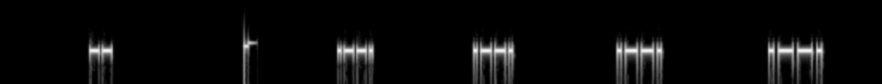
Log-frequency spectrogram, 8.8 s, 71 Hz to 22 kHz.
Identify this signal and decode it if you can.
Morse code, heard as a keyed tone, about 34 wpm, spaced as for 8 wpm, 700 Hz. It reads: M PPPP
